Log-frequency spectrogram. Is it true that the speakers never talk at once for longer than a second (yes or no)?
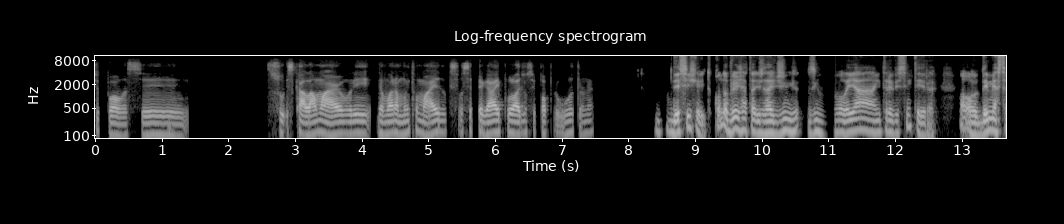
yes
